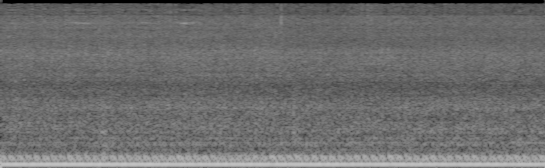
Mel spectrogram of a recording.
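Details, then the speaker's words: VW Kombi with freshly redone engine (previously lost power on hills) crawling up a steep hill in first gear, not forcing it; low steady rumble, even beat, no knocks or misses; healthy under load, even asking for a higher gear. "mas tá indo ó devagarzinho tá até pedindo marcha aqui para ser honesto mas eu vou subir em primeira"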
